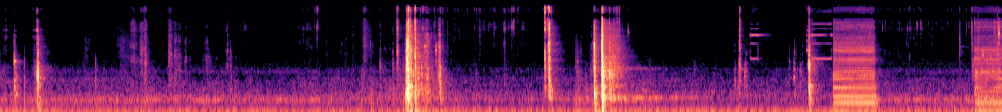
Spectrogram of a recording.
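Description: Instant Dual Pod Plus capsule coffee maker being loaded and started: a glass clinks onto the drip tray, then the lid and capsule holder clack open and shut, loudest about eight and twelve seconds in. A couple of short beeps follow, the pump hums for about a second, and near the end the pump starts again as the espresso begins to brew.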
